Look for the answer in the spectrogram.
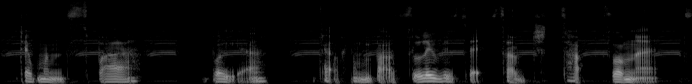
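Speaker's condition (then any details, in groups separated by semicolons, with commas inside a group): Multiple sclerosis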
